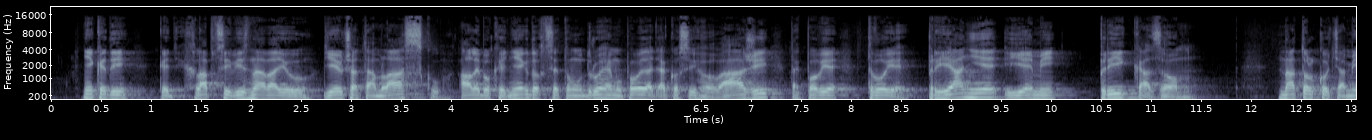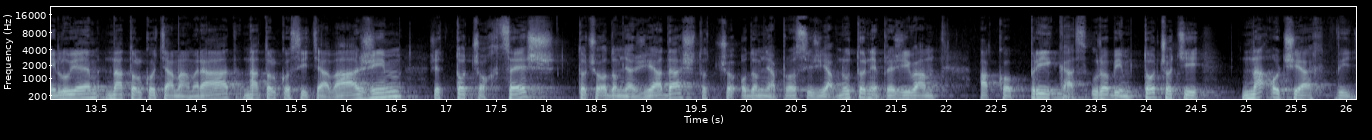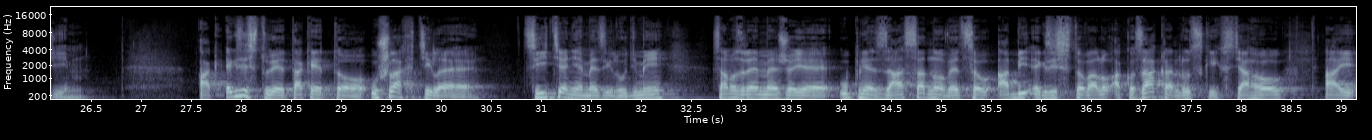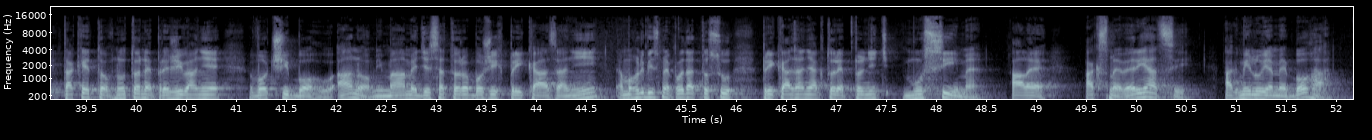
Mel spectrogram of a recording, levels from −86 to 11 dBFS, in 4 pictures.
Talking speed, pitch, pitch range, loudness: 125 wpm, 120 Hz, 105-130 Hz, -21 LUFS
